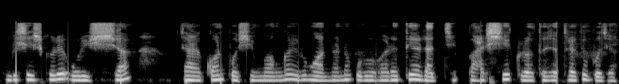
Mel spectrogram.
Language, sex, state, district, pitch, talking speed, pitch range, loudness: Bengali, female, West Bengal, North 24 Parganas, 200 Hz, 125 wpm, 190-215 Hz, -17 LUFS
